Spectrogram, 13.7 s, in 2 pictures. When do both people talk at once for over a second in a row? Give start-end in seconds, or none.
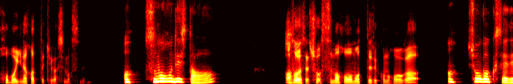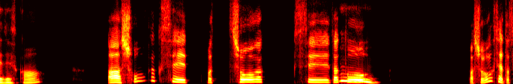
none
